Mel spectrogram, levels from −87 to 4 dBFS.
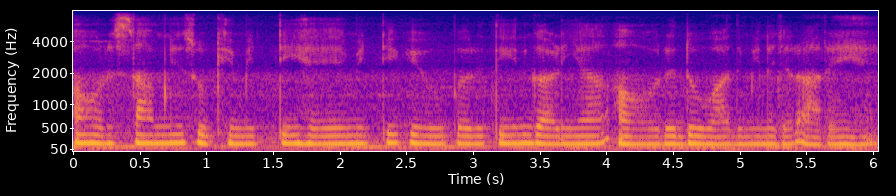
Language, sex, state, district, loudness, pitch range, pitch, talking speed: Hindi, female, Uttar Pradesh, Etah, -18 LUFS, 165-175 Hz, 170 Hz, 180 wpm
